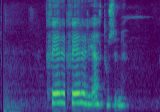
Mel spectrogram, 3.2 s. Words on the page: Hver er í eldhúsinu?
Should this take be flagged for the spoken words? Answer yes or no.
yes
